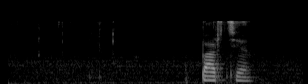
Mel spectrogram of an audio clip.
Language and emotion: Russian, neutral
